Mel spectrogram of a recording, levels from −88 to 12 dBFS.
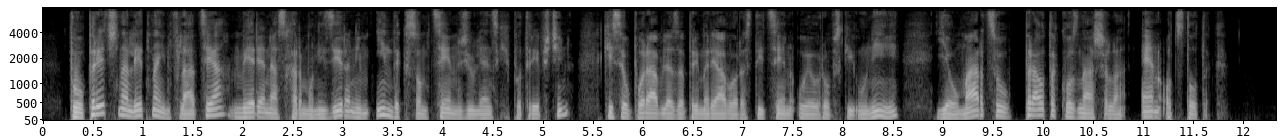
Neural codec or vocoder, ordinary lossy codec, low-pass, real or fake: vocoder, 22.05 kHz, 80 mel bands, WaveNeXt; MP3, 48 kbps; 7.2 kHz; fake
